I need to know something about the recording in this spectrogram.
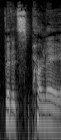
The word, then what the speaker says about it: Parler: I'm assuming that it's parler. I'm assuming it's supposed to be pronounced the way you... So parler is French for to speak. And it's Parler.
